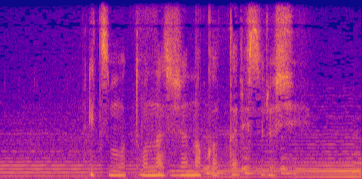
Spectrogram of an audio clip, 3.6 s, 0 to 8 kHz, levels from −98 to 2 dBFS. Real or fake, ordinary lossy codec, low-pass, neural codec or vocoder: real; none; none; none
